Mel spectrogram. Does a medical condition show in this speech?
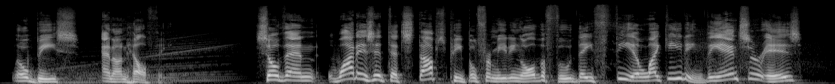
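No.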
